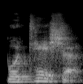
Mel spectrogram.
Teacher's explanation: Botella, that's the one I teach, it's very universal. But you can also make the double L a sh sound, like in Argentina and some countries in South America. Botella, there's two options.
